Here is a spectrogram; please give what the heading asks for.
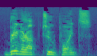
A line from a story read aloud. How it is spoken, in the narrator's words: he snapped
